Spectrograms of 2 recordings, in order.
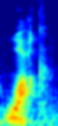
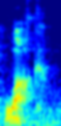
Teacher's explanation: walk, we have the ah vowel, and my letter L is silent.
